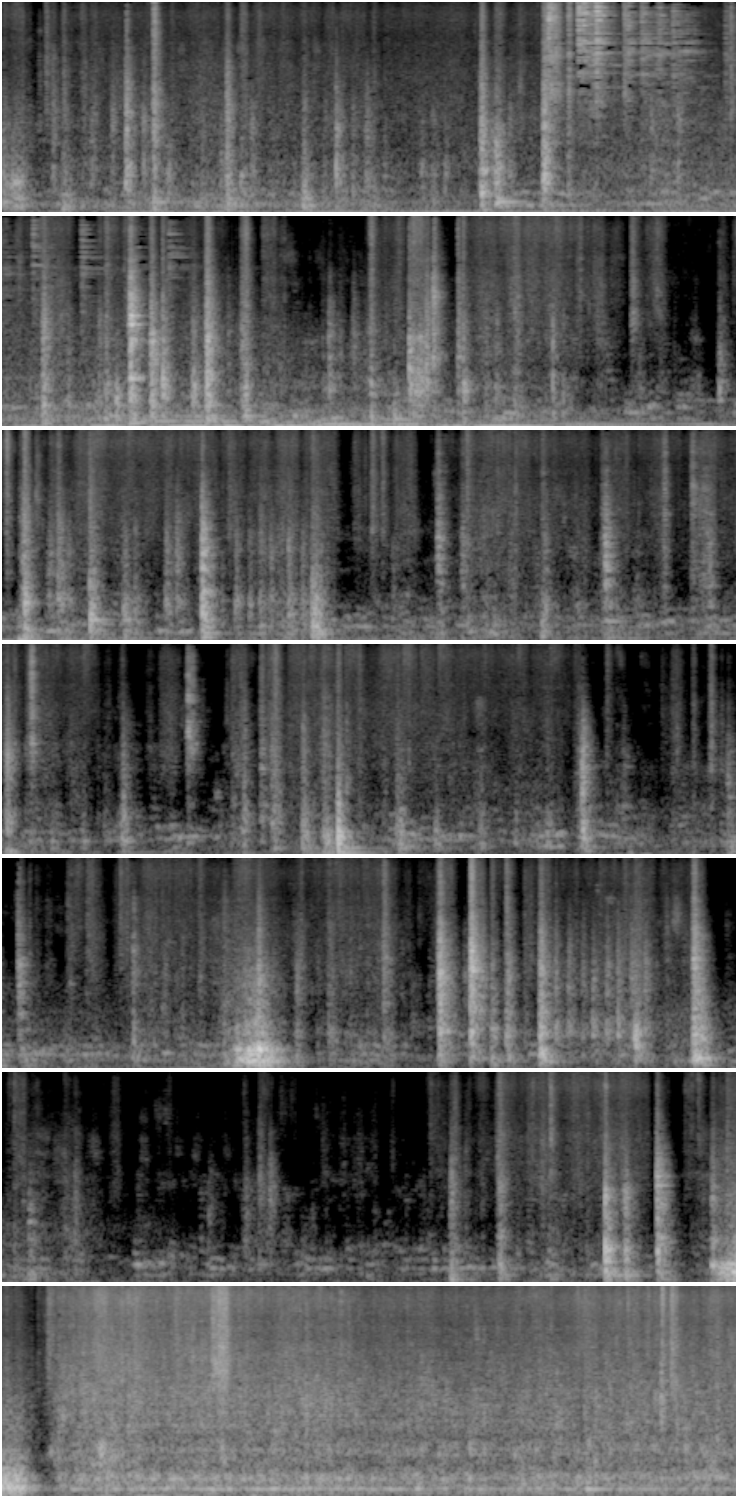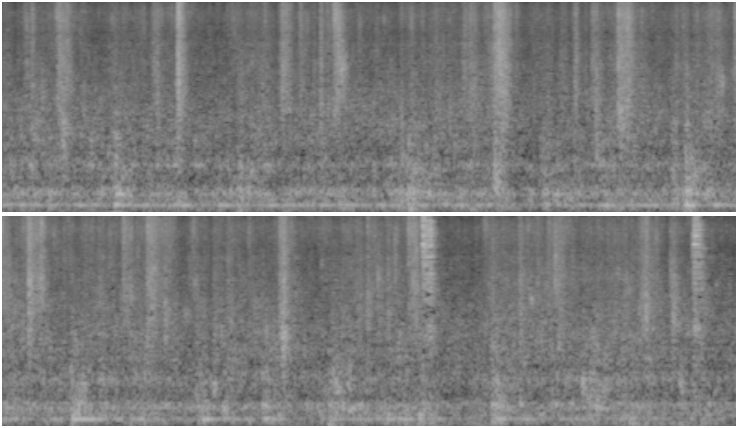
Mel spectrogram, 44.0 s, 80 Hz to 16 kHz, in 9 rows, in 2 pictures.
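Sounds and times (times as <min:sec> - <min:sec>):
scrub brush scrubbing tiles: 0:00.0 - 0:18.5, 0:27.3 - 0:44.0
low hum: 0:04.1 - 0:09.8.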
